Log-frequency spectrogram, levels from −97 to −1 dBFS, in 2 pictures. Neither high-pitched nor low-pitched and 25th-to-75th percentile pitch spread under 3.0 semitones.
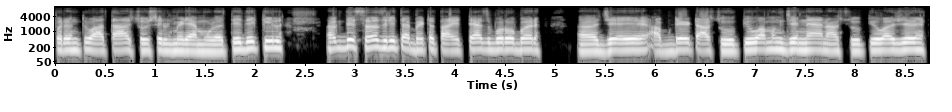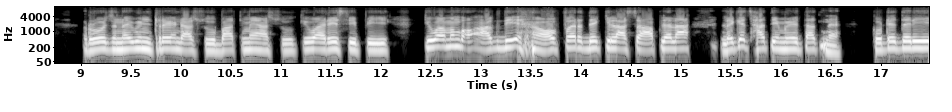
Yes: medium, 165 Hz; narrow, 2.5 semitones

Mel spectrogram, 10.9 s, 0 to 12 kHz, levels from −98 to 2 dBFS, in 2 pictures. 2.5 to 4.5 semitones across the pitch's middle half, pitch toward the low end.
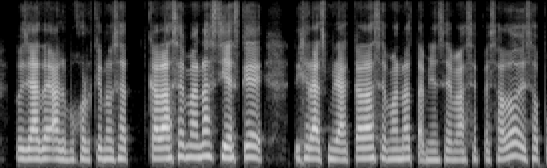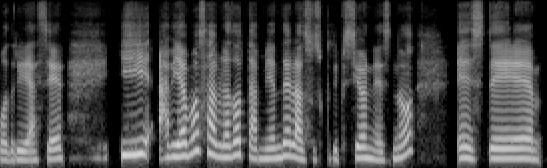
No: average, 2.9 semitones; high, 200 Hz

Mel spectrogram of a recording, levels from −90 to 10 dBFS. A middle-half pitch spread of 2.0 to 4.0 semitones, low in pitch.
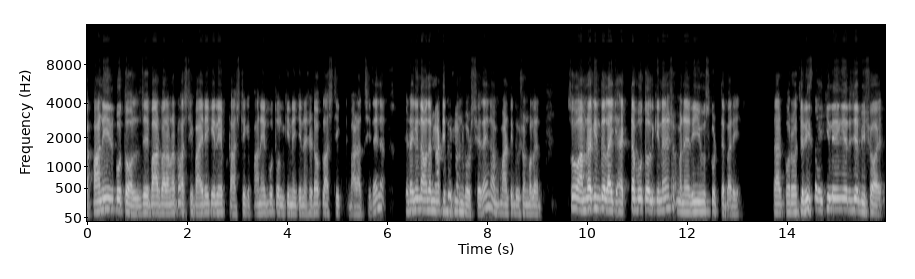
No: average, 4.7 semitones; low, 125 Hz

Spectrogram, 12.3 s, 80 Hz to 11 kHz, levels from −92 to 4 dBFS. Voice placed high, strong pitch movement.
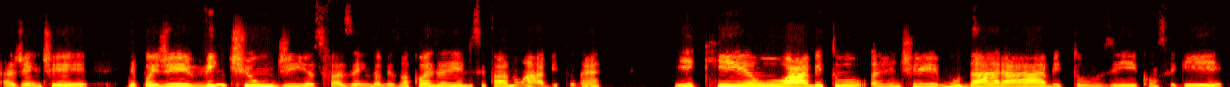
Yes: high, 230 Hz; wide, 7.1 semitones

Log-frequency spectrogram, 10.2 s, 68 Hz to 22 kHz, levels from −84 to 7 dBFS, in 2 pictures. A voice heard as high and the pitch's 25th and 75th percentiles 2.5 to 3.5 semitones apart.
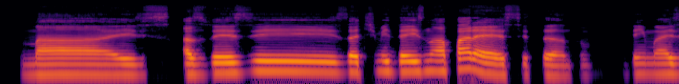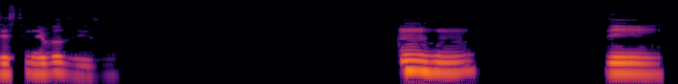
No: medium, 145 Hz; average, 3.2 semitones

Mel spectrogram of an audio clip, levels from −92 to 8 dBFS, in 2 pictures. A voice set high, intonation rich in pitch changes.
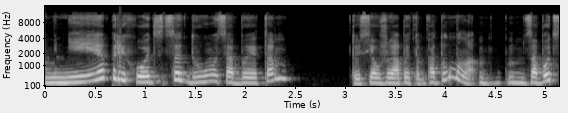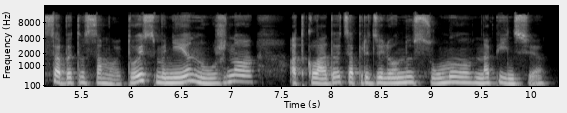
No: high, 205 Hz; average, 2.8 semitones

